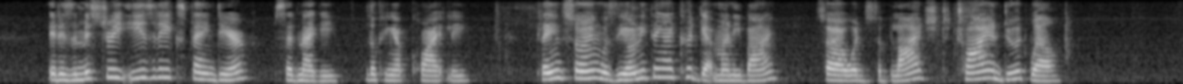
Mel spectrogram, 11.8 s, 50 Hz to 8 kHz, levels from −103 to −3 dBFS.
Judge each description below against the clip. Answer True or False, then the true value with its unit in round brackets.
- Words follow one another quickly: False (165 wpm)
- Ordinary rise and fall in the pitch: False (5.7 semitones)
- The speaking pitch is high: True (210 Hz)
